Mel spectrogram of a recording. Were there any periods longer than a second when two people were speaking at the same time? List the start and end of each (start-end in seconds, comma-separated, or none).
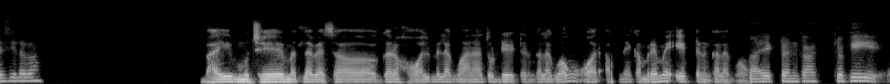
none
